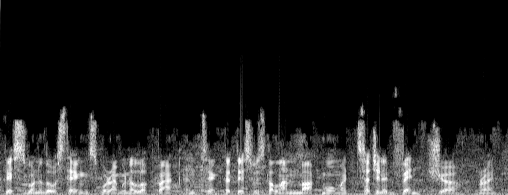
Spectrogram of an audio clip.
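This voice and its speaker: A teenage boy from Wales with a Welsh accent, talking earnestly and at length in a live street interview outdoors. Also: medium pitch. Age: teens. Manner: earnest, rambling, quick-talking. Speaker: interview guest. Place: outdoors at a downtown riverfront. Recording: outdoor street with a loud crowd behind.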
